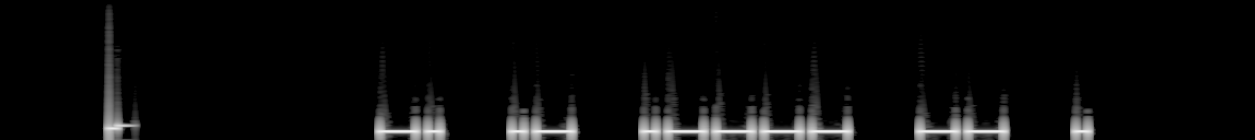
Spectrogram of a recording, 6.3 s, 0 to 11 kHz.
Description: Morse code, heard as a keyed tone, about 20 wpm, spaced as for 15 wpm, 700 Hz. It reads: NA1ME
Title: 122 Lesson 20g - Number 3 - Call Signs 20wpm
